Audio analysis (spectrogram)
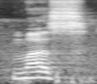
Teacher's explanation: سین کے اوپر سیٹی کی آواز آئے گی، اس کی آواز کو جو ہے سیٹی اور باریک ادا کیا جائے گا کیونکہ یہ حروف صفیریہ میں سے ہے۔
